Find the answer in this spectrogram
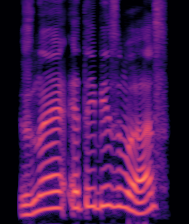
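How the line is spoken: Laughing mutter. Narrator (Russian): смеясь пробормотал Баглей

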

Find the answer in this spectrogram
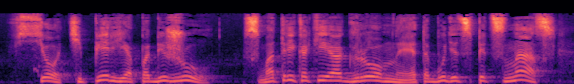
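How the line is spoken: Boy's joyful yell. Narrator (Russian): радостно завопил мальчуган

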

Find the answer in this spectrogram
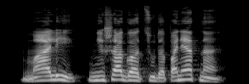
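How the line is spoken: Shouted. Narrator (Russian): выкрикнул куратор

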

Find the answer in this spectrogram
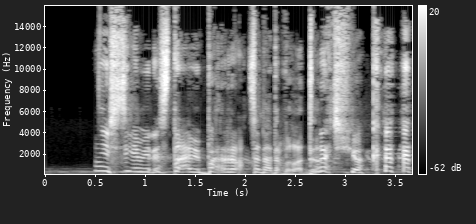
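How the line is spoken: Nasty giggling inner voice. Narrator (Russian): Хихикнул мерзейший голосок в самой его голове

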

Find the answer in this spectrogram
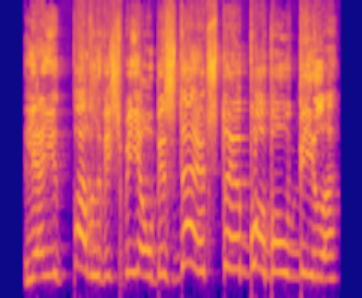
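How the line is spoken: Exclaimed. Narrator (Russian): воскликнула Ева и со слезами взмолилась

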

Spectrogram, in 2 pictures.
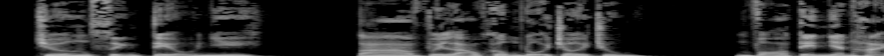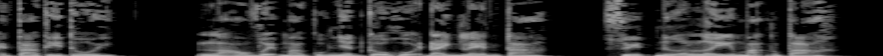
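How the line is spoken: Erupting anger. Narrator (Vietnamese): núi lửa trên vai Ôn Kiệu liền đột nhiên phun trào, giận dữ nói

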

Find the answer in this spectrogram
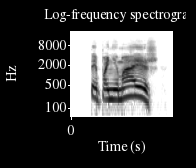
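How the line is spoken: Shouted. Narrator (Russian): крикнул Ринсвинд

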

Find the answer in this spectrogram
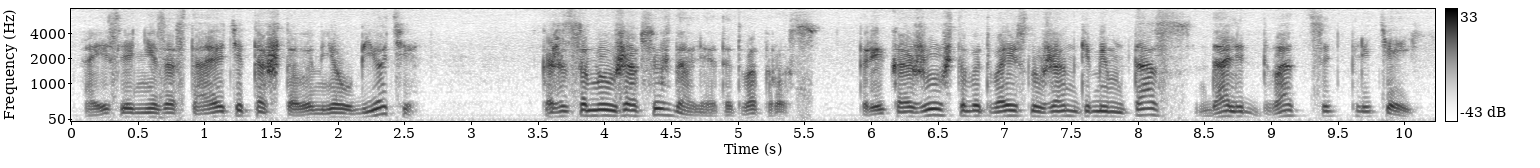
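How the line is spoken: Calm. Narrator (Russian): спокойно договорил Халид

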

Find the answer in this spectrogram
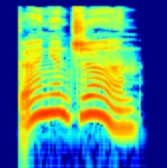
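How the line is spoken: Sly voice. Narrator (Russian): хитрым голосом заговорил Гарик

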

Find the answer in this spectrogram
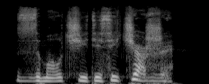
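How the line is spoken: Hissing. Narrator (Russian): прошипел Кизарий

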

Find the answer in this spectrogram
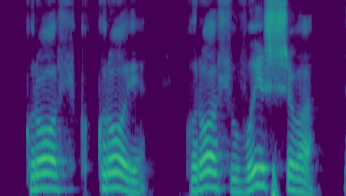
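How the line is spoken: Sepulchral voice. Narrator (Russian): могильным голосом начал служитель в капюшоне

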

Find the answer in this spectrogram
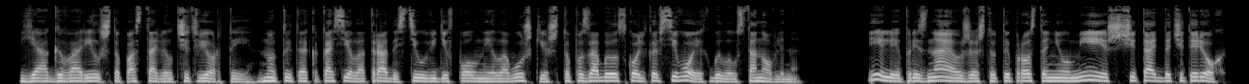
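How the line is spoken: Hoarse low grumble. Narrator (Russian): проворчал в ответ сиплый низкий голос

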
